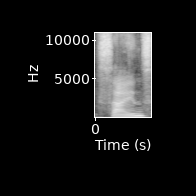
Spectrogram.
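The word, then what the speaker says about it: science: T doubt यानी शक एस के बाद आया हुआ सी प्राय साइलेंट होता है जैसे एस सीई एन T Saint यानी इत्र एस सीआई एनसीए साइंस यानी विज्ञान जी से पहले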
